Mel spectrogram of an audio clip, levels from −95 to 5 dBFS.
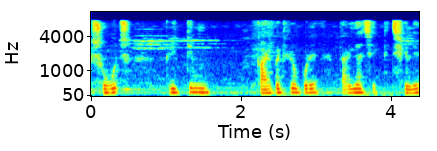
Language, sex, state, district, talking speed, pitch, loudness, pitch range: Bengali, male, West Bengal, Dakshin Dinajpur, 125 wpm, 150 Hz, -18 LUFS, 140-150 Hz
